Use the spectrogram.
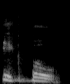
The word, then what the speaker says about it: Igbo: it it doesn't suggestion I believe it's pronounced IBO not Igbo for example the reason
